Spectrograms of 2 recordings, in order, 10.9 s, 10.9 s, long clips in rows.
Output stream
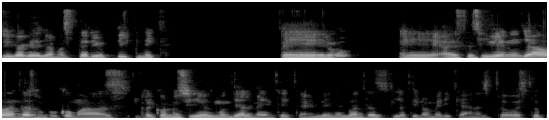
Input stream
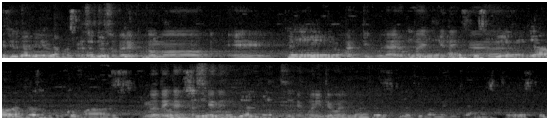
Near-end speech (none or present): present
